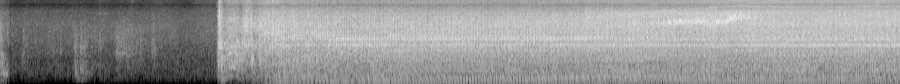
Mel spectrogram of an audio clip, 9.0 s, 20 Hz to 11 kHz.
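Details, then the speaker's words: Land Rover 6x6 diesel after Bosch VE injection pump swap to a 300 TDI pump: catches after short crank, settles into a fast, hard-held idle that never drops; over-revving, owner suspects throttle needs adjusting for different pump. "And that is me back to where I was about 2 months ago. It's over revving. Probably need to adjust the throttle or something with a different pump."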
